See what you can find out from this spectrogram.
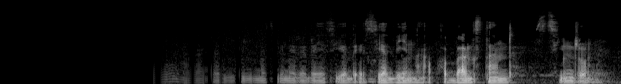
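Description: Truncation distortion on a fade runs from 0.0 to 3.73 s of this speech clip, worst up to 3.42 s: the undithered fade keeps too few bits, which fits a 9-bit word length, so quiet passages turn into gritty, stepped waveforms.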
